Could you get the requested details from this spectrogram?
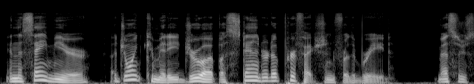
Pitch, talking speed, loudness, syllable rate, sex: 125 Hz, 215 wpm, -19 LUFS, 5.4 syllables/s, male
